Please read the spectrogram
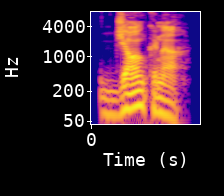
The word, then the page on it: जौंकना: Hindi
